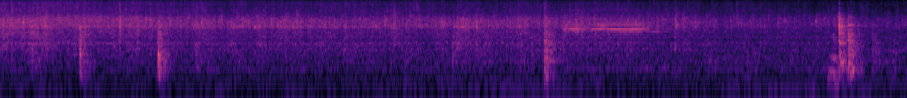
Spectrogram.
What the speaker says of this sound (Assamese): এনেকৈ ভাজিলে খুব মচমচীয়া হয়।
